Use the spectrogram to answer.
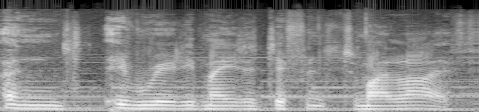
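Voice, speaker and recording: Over music in the background, a man in a South Welsh accent talks at a moderate pace and medium pitch with fairly even intonation. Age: 70s. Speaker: stroke survivor. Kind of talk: interview answer.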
